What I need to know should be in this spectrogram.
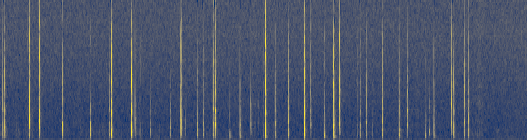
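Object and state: Cardboard gift box tapped with nails.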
